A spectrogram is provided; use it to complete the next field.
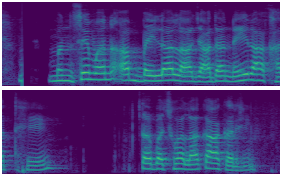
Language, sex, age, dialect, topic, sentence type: Chhattisgarhi, male, 36-40, Central, agriculture, statement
